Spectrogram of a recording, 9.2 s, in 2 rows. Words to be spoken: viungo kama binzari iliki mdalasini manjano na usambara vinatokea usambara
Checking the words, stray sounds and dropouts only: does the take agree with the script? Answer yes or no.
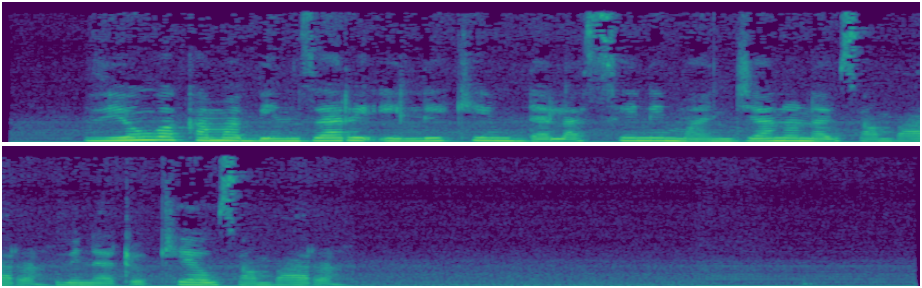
yes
